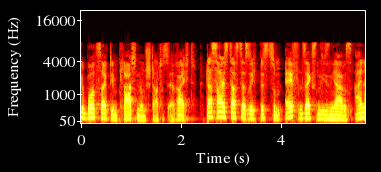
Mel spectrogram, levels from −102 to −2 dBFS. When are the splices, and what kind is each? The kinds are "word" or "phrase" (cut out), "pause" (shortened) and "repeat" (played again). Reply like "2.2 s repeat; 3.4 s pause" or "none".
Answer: 3.3 s word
